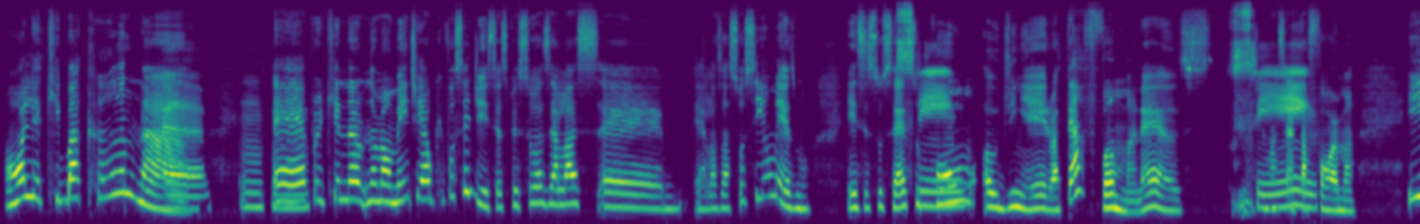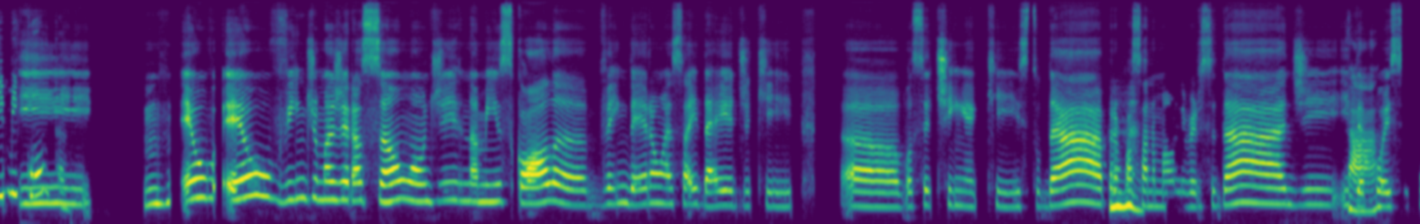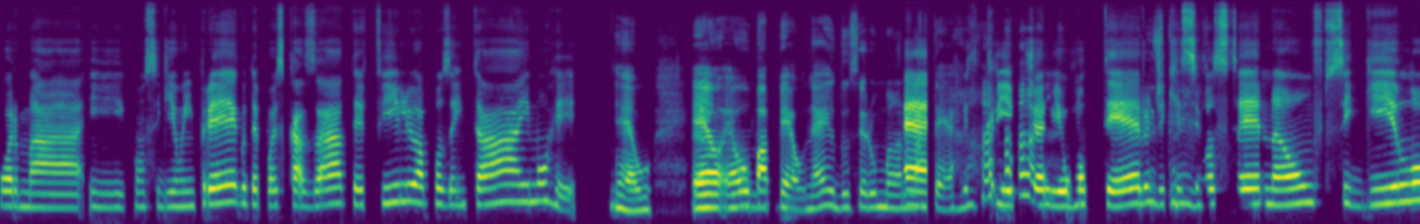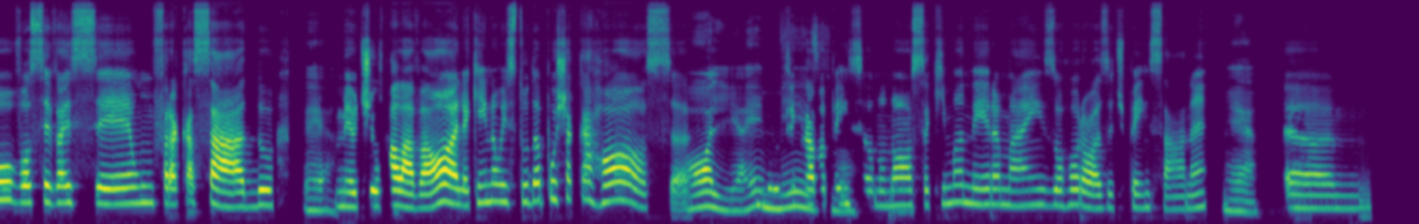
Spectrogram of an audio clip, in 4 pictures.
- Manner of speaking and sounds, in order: joyful: "Olha, que bacana!"; other background noise; other noise; in English: "script"; laugh; in English: "script"
- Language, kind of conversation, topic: Portuguese, podcast, Como você define o sucesso pessoal, na prática?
